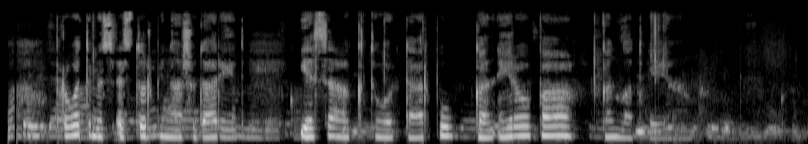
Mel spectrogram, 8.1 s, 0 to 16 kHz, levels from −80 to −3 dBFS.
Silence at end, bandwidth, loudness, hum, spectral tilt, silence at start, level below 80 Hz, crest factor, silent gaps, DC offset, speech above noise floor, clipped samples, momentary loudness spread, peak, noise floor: 0.1 s; 11.5 kHz; -27 LUFS; none; -4 dB/octave; 0.05 s; -74 dBFS; 22 dB; none; under 0.1%; 21 dB; under 0.1%; 19 LU; -6 dBFS; -48 dBFS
